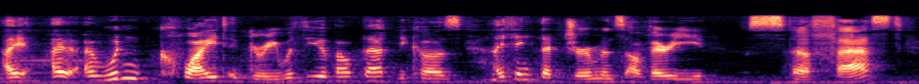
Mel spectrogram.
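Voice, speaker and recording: A man's voice: a little high, very animated, a little slow, slight background noise. Man hosting casually, dull audio. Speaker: podcast host, interviewer. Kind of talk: casual conversational interview.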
